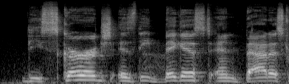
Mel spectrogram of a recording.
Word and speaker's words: Scourge: And remember, don't forget this one thing, it's pronounced Scourge, not Scourge, or people will get mad at you in the comments that you're saying it wrong.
